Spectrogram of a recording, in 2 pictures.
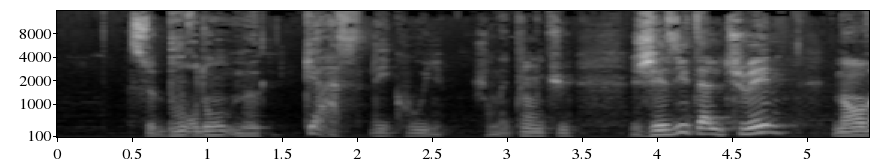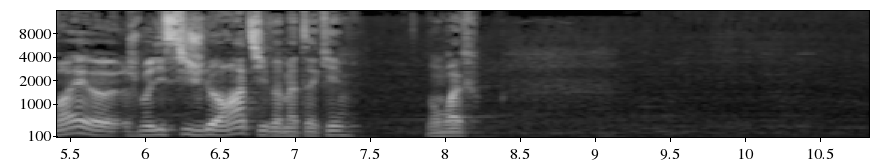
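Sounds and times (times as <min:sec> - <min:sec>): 
speech: 0:00.5 - 0:08.3
steady traffic with cars rolling past: 0:04.2 - 0:10.8.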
